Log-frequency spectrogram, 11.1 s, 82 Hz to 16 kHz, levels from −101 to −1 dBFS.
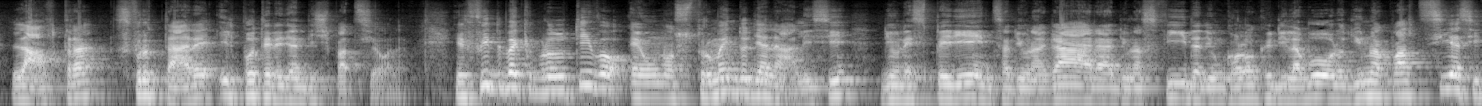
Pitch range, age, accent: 125-175 Hz, 30-49, native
